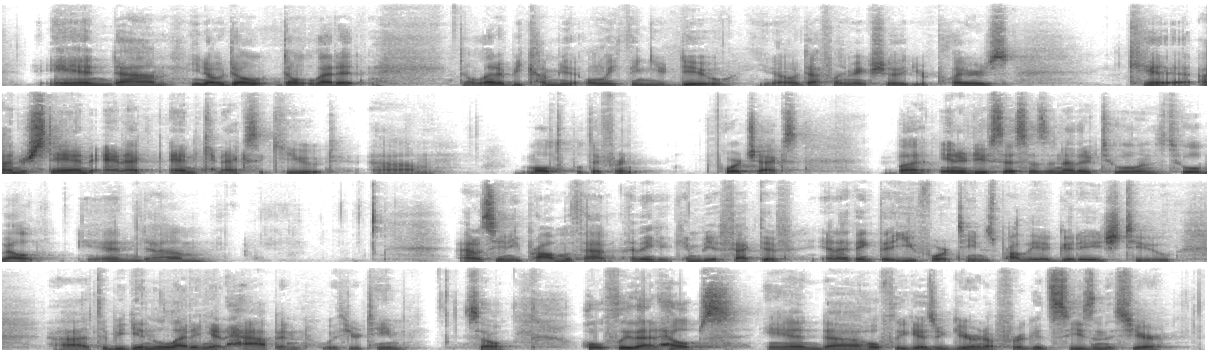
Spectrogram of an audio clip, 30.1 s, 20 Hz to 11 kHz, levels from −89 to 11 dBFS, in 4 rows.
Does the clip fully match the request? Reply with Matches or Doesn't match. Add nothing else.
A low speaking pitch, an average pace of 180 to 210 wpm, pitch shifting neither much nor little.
Doesn't match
